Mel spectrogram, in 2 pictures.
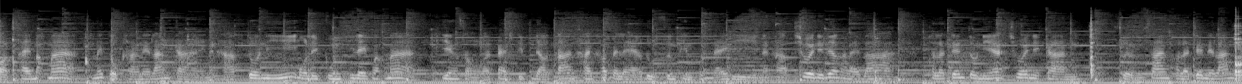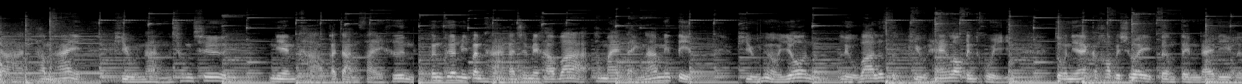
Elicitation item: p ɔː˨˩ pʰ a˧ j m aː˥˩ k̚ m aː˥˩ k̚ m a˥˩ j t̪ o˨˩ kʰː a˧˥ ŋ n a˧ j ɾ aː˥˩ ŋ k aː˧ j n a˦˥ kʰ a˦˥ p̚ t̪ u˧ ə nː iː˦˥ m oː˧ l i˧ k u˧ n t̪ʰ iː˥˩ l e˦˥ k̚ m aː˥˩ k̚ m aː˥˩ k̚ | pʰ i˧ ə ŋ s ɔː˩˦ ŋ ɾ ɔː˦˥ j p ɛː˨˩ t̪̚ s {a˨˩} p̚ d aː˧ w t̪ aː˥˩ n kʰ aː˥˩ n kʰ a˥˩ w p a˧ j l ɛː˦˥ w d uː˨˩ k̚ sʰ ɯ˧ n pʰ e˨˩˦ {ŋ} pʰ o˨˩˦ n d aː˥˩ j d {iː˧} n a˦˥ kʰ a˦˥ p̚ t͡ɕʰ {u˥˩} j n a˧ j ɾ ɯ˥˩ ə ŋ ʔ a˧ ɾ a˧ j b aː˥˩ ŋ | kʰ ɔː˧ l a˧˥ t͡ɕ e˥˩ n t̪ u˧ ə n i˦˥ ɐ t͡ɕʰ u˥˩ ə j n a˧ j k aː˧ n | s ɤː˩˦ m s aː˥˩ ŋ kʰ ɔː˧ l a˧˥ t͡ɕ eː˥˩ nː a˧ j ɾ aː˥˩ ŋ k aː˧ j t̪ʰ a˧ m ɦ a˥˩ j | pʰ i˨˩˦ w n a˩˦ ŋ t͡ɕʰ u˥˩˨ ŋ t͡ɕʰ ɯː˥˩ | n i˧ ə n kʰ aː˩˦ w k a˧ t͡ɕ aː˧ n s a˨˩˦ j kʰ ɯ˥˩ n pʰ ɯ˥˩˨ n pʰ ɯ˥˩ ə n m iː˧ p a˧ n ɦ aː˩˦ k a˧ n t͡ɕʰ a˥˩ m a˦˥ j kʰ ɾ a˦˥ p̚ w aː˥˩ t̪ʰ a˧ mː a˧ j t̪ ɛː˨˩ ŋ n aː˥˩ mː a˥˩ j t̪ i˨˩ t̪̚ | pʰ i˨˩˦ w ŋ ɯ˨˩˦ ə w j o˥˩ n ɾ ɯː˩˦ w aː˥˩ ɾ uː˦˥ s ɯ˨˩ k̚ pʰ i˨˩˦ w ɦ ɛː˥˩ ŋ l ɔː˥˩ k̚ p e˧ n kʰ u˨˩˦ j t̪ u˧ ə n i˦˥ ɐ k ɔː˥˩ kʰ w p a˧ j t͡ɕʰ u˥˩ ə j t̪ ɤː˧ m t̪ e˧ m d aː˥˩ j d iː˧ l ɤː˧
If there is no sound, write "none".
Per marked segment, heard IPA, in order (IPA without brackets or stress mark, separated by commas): i˨˩, n, iː˧, u˥˩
